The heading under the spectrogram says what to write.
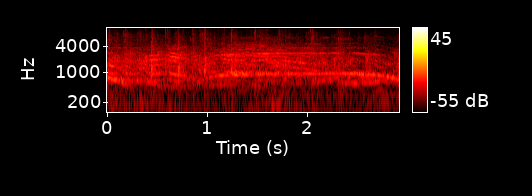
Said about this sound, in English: Let's just give God another hand clap of praise. He is good. He's worthy of the praise.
